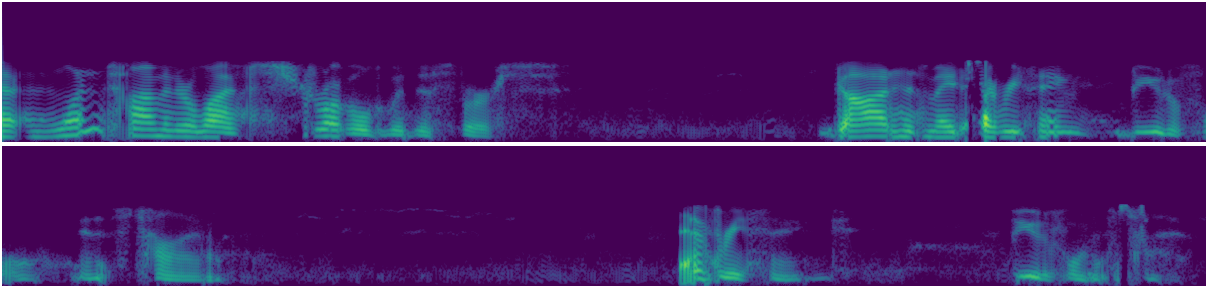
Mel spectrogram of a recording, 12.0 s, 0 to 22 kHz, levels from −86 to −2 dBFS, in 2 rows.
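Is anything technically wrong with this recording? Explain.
Yes. Throughout, the speech sounds robotic and buzzy, confined to a narrow telephone-like band of roughly 200 Hz to 3.4 kHz, with heavy smearing of anything beyond a single clean voice. This is the Codec 2 vocoder at 3.2 kbit/s. It transmits only pitch, voicing, energy and a coarse spectral envelope, and the decoder rebuilds the voice from sine waves, so the original waveform never survives.

Four short bursts break into bleeps, warbles and garbled synthetic babble, with sudden jumps in pitch, loudness and tone colour. They occur at 1.38 to 1.63 s (after "time in their life", before "with this verse"), 4.82 to 4.94 s (after "has made"), 7.02 to 7.26 s (after "beautiful in its"), and 11.56 to 11.75 s. These are bit errors on digital voice radio. At an error rate of a few percent, flipped bits corrupt the parameters for entire frames, and the lengths of the bursts point to roughly five to ten frames being hit each time.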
